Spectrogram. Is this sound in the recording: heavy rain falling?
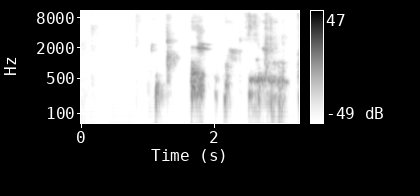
no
